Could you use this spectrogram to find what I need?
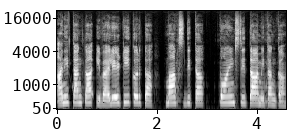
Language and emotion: Goan Konkani, neutral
